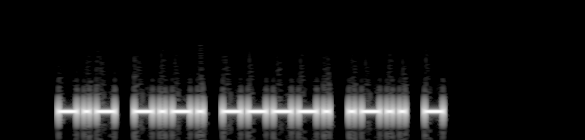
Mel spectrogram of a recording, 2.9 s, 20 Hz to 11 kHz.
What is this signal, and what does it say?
Morse code, heard as a keyed tone, about 36 wpm, 700 Hz. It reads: KC9LT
